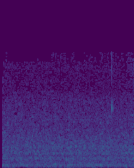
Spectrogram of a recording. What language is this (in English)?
Urdu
